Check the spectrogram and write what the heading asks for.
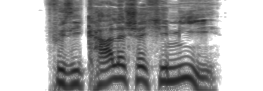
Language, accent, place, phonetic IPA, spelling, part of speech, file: German, Germany, Berlin, [fyziˈkaːlɪʃə çeˈmiː], physikalische Chemie, phrase, De-physikalische Chemie.ogg
- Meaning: physical chemistry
